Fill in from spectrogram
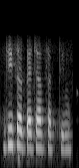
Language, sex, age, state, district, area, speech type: Hindi, female, 18-30, Madhya Pradesh, Gwalior, urban, conversation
